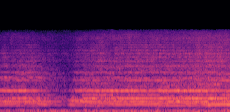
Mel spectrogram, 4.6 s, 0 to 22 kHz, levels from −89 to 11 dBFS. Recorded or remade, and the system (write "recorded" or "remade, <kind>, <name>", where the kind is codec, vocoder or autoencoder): remade, codec, SNAC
